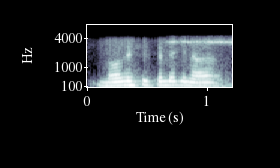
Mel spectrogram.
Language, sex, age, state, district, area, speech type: Hindi, male, 18-30, Rajasthan, Jodhpur, urban, conversation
